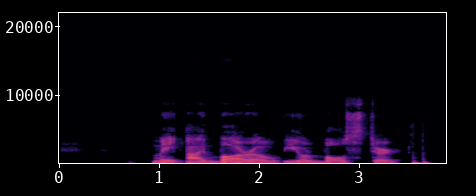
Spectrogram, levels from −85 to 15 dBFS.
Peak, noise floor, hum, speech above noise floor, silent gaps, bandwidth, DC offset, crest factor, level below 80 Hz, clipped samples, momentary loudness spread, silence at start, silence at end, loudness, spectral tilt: -12 dBFS; -81 dBFS; none; 51 dB; none; 9.8 kHz; under 0.1%; 20 dB; -52 dBFS; under 0.1%; 11 LU; 0.95 s; 0.2 s; -31 LUFS; -6 dB/octave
